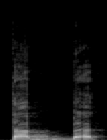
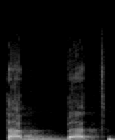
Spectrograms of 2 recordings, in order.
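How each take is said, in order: Both takes have the same delivery.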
